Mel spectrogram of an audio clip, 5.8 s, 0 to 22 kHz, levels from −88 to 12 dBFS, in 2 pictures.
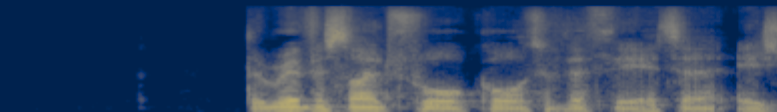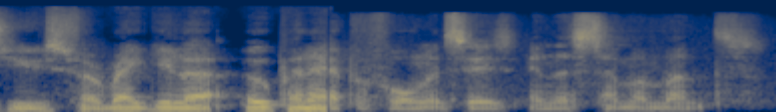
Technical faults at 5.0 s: generation loss; input switched to a poorer device

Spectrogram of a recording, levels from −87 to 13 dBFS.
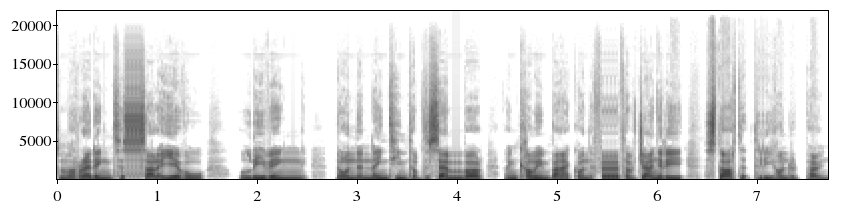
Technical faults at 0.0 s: none

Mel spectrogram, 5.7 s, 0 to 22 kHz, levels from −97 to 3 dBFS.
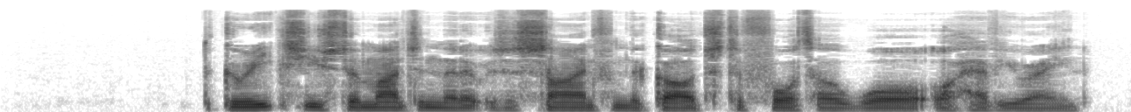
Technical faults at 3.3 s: HE-AAC compression

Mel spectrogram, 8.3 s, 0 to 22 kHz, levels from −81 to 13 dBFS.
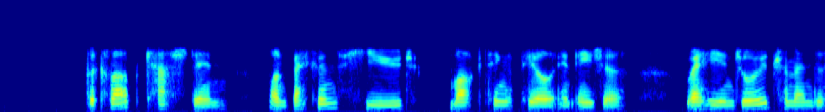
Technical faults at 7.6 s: AMR narrowband mobile codec

